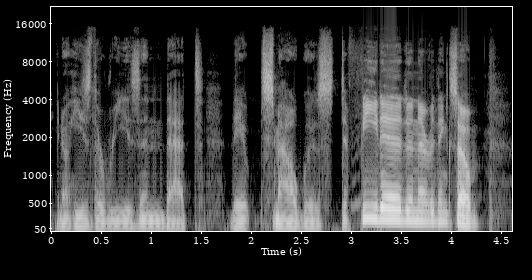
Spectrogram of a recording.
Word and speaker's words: Smaug: Smaug? How do you know it's Smaug? Because Tolkien has whole appendices on how to pronounce things. It's a diphthong. Yeah, Ow. Ow.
